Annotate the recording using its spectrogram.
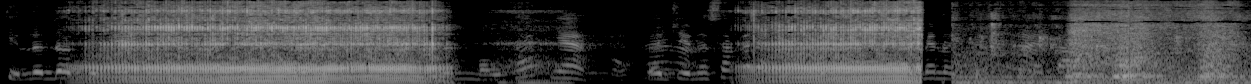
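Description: French bulldog snoring while lying on its back asleep: two long, drawn-out snores with a pause between them. About three-quarters of the way through it gives way abruptly to a steadier, lower noise.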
